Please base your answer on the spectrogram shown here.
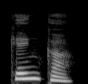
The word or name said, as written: ಕೆಂಕ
